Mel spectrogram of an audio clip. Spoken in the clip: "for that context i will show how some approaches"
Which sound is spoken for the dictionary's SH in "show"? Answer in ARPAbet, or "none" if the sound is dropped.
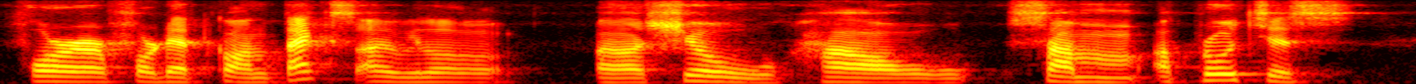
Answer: SH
